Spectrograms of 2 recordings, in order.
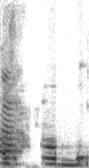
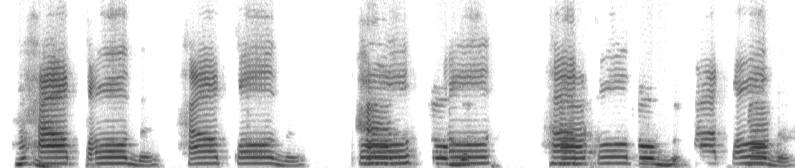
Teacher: Ya, lebih tebal huruf to daripada baknya. Jangan baknya yang lebih tebal.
